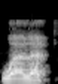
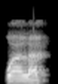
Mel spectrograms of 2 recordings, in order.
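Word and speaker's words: وَلَا الضَّالِّينَ: Kalau kita bisa baca dengan fasih, dan alhamdulillah tadi saya dengar Ibu-ibu sudah cukup bagus makhraj dotnya, maka baca dengan waladdallin. Jangan dibaca waladdallin, jangan.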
